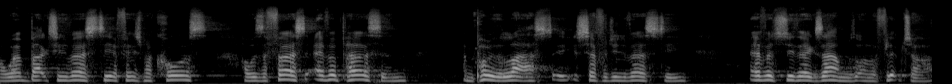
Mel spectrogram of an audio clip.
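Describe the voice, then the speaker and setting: A man talks at a fairly quick pace in a high pitch with monotone, flat intonation. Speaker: church staff member and school worker. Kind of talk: sermon. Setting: church with audience. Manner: humorous, chatty.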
